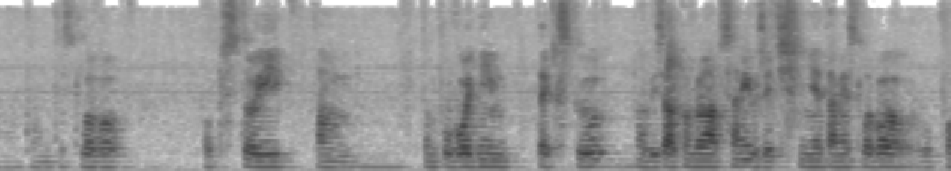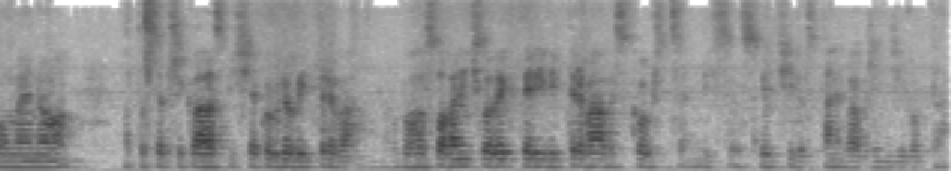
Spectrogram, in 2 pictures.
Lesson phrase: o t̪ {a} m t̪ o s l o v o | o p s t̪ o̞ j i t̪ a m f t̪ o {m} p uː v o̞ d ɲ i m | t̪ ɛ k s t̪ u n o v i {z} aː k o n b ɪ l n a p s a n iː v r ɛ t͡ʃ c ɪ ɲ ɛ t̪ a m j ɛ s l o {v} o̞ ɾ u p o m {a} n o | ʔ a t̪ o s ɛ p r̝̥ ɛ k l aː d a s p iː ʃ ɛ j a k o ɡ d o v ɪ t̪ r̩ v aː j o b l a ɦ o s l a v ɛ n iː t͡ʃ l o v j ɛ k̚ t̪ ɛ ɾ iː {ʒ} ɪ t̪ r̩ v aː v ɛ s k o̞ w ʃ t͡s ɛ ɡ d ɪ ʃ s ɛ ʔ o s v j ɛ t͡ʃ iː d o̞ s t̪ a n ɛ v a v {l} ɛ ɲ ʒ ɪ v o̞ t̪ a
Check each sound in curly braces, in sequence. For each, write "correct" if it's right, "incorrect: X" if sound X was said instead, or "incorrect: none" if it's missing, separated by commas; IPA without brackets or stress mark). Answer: correct, correct, correct, correct, incorrect: ɛ, incorrect: v, incorrect: r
